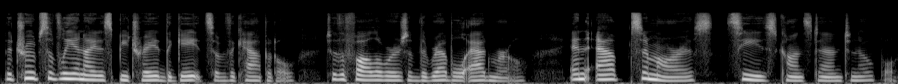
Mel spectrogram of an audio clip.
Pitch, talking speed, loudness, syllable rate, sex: 195 Hz, 140 wpm, -18 LUFS, 4.8 syllables/s, female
